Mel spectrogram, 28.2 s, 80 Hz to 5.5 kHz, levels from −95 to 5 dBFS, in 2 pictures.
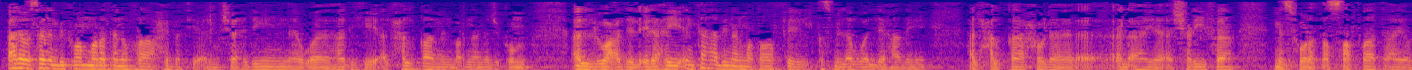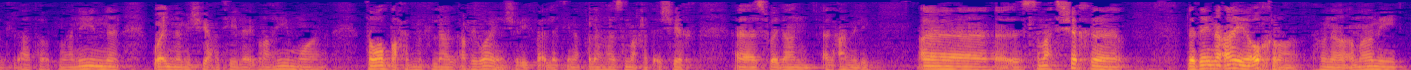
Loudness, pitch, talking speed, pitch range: -24 LUFS, 100 Hz, 105 wpm, 95-110 Hz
